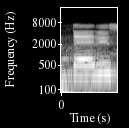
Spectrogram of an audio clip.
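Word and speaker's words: Pteris: तो एग्जाम्पल में क्या आता है, लाइकोपोडियम आता है, ठीक है, उसके बाद टेरिस आता है, इसमें पी साइलेंट होता है, एडियंटम आता है, स्लेजिनेला आता है, सिलोटम आता है, इक्विसेटम आता है, ड्रायोटेरिस आता है।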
